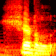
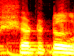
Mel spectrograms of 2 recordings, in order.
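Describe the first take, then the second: First: The middle t is said once, short. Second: The middle t is held and doubled. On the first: The speaker calls it right. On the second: The speaker calls it wrong.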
